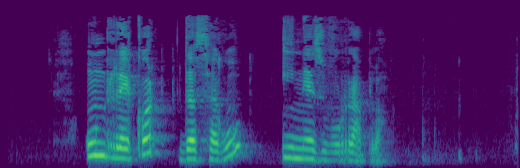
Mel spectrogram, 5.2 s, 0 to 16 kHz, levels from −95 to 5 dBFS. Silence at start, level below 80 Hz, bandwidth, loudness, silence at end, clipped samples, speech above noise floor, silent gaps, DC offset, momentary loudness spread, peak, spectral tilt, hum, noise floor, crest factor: 0.85 s; -82 dBFS; 11.5 kHz; -27 LUFS; 1.4 s; under 0.1%; 50 dB; none; under 0.1%; 13 LU; -8 dBFS; -4 dB/octave; none; -77 dBFS; 20 dB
